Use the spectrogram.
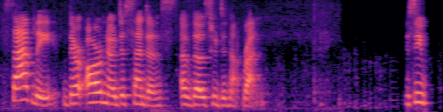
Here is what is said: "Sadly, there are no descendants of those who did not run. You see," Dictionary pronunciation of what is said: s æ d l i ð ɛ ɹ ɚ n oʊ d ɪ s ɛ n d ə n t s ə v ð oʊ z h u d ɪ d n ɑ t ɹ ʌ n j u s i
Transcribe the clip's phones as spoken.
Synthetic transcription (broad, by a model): s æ d l i ð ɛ ɹ ɚ n oʊ d ɪ s ɛ n d ə n t s ə v ð oʊ z h u d ɪ d n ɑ t ɹ ʌ n j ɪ s i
